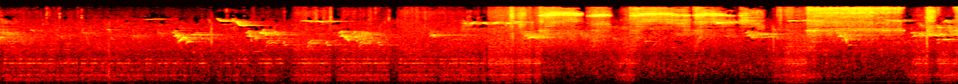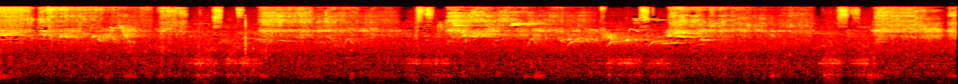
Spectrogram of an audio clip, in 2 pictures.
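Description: Glass grinder's wet diamond bit grinding the edge of a piece of stained glass: a scratchy, squealing grinding noise that comes and goes as the glass is pressed to the bit.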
